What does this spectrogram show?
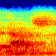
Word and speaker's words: Aesh: You can find me at Ash the Band. It is spelled AESH.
